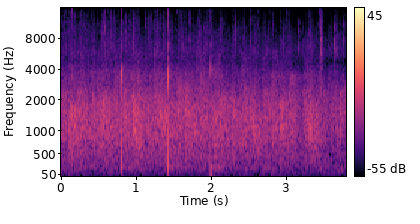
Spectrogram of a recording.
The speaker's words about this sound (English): Let's give these amazing families a clap offering.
